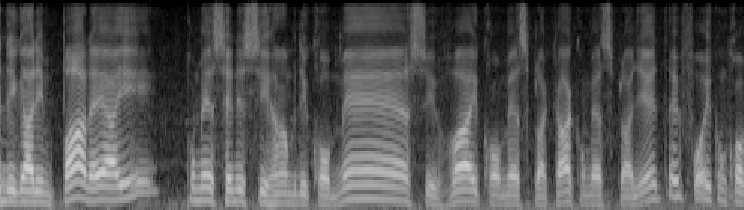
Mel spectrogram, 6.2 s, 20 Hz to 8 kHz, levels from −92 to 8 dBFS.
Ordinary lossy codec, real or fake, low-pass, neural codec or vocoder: none; real; 7.2 kHz; none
